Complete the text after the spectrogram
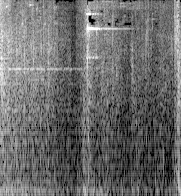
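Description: A game menu gives a short electronic chime.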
